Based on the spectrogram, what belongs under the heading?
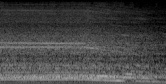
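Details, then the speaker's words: Mondial stand mixer that turns on but won't beat: motor whines steadily, then pitch sags and drags as its frayed toothed drive belt, teeth worn, slips off and jams the motor; worn belt must be replaced. "correia já caiu a correia não aguenta a correia está danificada"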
